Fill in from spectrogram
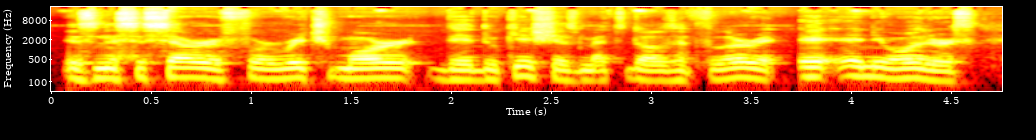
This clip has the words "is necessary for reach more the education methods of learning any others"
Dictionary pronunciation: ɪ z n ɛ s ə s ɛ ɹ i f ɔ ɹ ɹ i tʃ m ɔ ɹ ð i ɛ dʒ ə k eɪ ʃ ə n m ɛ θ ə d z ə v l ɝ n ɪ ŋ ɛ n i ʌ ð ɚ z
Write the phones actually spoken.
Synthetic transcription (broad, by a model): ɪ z n ɛ s ə s ɛ ɹ i f ɔ ɹ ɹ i tʃ m ɔ ɹ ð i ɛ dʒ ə k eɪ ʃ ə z m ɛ t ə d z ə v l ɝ ɪ ɛ n i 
